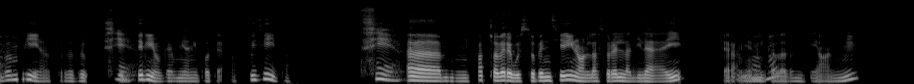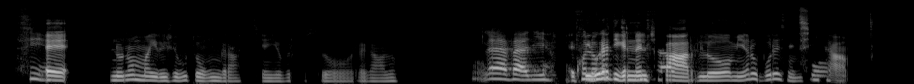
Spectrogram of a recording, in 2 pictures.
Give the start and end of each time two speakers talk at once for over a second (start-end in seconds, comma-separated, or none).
14.8-16.2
